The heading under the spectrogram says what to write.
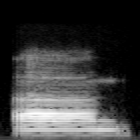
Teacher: It's an original sukoon, it doesn't disappear. So I stretch this alif for six harakat.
